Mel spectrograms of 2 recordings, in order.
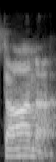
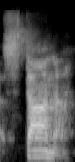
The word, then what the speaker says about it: Stana: Guys, her name is pronounced Stana, like Donna, but Stana.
